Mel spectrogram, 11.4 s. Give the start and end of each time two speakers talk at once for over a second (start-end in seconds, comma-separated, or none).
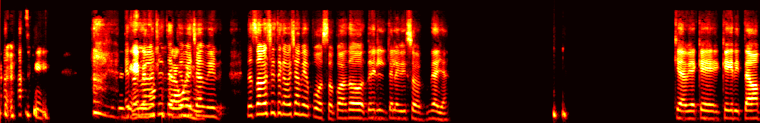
1.9-3.1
